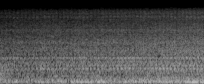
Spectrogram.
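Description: A steady low mechanical drone, like an engine running, with a constant low hum under it.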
